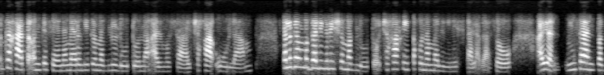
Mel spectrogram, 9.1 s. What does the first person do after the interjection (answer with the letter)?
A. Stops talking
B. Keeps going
B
